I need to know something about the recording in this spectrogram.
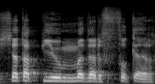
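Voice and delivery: put-on South African accent. Speaker acting out a rude line while discussing accents, mock South African accent. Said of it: "Parang sa South African accent".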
